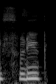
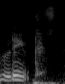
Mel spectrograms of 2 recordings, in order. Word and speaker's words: Luke: She got my name wrong too, kept calling me Fluke instead of Luke.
